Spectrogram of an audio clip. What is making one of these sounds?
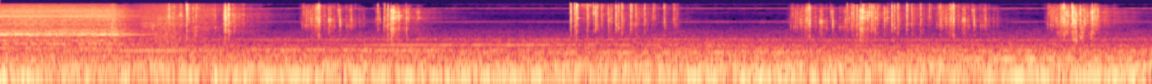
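A lockpick scrapes and clicks inside a metal lock.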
